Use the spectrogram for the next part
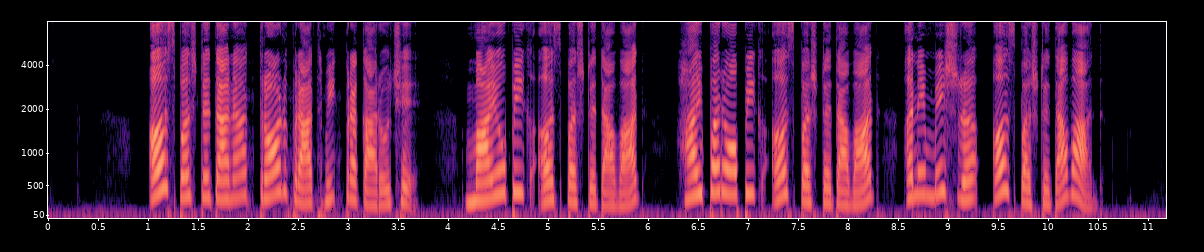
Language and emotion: Gujarati, neutral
